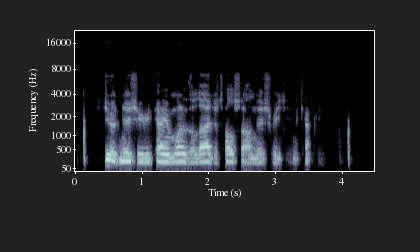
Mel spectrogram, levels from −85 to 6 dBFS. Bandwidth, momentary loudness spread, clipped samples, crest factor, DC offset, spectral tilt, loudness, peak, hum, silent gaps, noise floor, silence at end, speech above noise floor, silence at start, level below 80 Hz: 7.4 kHz; 17 LU; under 0.1%; 16 dB; under 0.1%; -7.5 dB/octave; -17 LUFS; -2 dBFS; none; none; -38 dBFS; 0.35 s; 20 dB; 0.1 s; -58 dBFS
